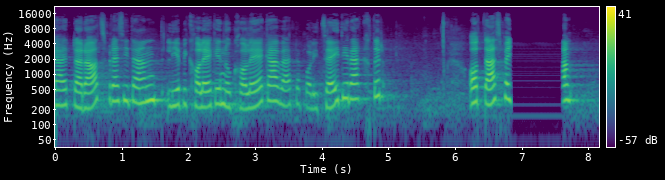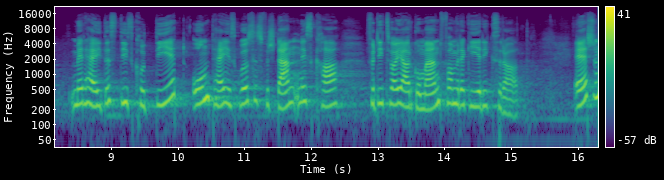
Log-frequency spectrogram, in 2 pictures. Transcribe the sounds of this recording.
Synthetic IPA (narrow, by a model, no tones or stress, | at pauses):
æːtəɾɑːt͡spɾɛsidæntliəbikʰɔleːɡɪnəʊkʰχɔleːɡ̥əvæːɾdəpɔlit͡sɛɪdiɾæktəɾ | otæspʰeː | mɪɾɦɛɪdəsd̥iskʰutiətʊndhɛɪəskʋɵsəsfəɾʃtæntnɪskʰhɑːfyɾdit͡sʋœʏɑɾɡ̥umæntfɔmɾɛɡ̥iəɾiksɾɑːt | ʔeːʃtən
